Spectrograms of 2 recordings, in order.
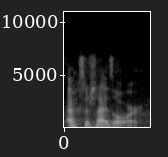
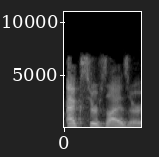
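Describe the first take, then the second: First: The last syllable is a full 'sor' sound. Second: The last syllable is a plain, weak 'ser'. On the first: "I'm saying it like that because they spell it like that" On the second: "It's not e- e- exerciser"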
